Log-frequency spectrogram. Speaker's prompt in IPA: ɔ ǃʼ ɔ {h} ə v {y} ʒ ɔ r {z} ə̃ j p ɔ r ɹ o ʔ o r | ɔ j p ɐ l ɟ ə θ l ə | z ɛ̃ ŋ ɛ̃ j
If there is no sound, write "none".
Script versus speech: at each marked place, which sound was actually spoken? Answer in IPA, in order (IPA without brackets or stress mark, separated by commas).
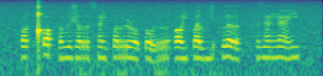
h, y, s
